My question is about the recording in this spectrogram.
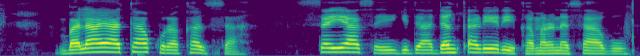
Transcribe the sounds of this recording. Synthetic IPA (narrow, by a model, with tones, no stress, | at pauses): bɐ˨laː˦jaː˦ta˦kʷʊ˨ɾa˨kɐ˦˨nsa˨ʔ | sa˦jːaː˦sɐ˨ji˦ɡʲɪ˦daː˦dɔ˦ŋkʼɐ˦ɽeː˦ɽeː˨kɐ˨mɐ˦rna˦saː˦boː˦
